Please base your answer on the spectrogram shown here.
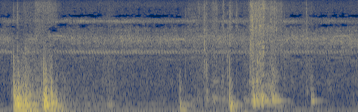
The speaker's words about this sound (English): She shuts the door.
